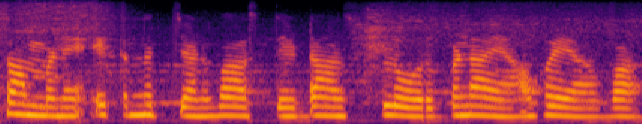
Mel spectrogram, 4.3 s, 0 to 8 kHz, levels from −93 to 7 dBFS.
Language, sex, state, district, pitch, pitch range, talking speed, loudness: Punjabi, female, Punjab, Kapurthala, 215 Hz, 205-230 Hz, 125 wpm, -16 LUFS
